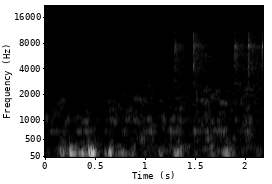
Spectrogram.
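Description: Faint, sharp clicks of a computer mouse and keyboard: two clicks, then a quick run of three or four, in the second half. Low dull bumps come earlier, the loudest just before half a second in.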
